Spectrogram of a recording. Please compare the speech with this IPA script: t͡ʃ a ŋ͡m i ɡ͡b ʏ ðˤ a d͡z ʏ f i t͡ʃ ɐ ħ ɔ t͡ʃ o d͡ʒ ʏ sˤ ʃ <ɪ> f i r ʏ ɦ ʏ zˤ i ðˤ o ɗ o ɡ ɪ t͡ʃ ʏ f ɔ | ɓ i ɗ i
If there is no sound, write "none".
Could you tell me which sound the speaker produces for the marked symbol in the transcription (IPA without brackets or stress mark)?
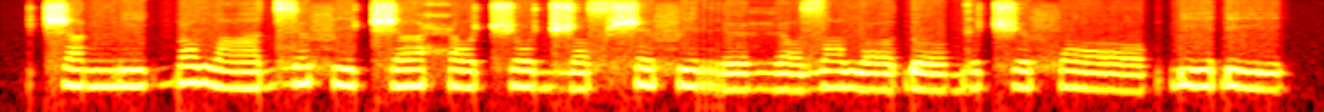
ɪ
